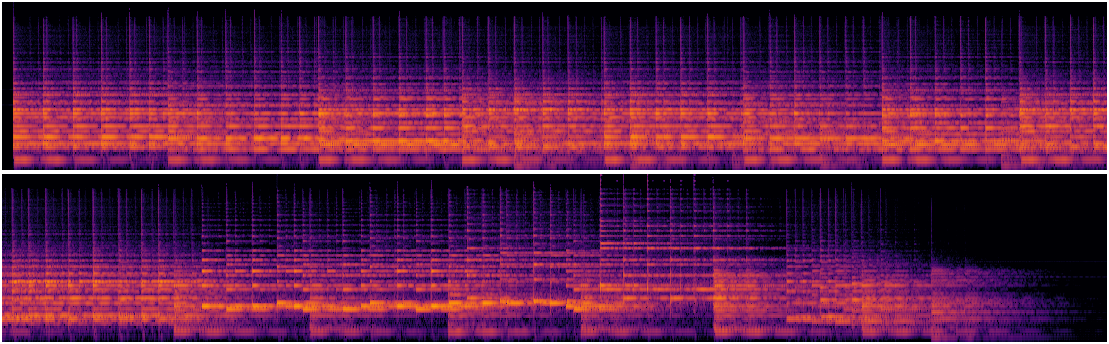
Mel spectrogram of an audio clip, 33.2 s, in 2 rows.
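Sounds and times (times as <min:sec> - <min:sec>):
Roland Fantom XR synthesizer: 0:00.2 - 0:32.1.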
